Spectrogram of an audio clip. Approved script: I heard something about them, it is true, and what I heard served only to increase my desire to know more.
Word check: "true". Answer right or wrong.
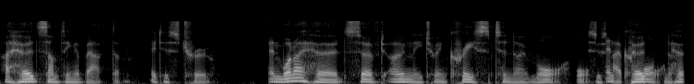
right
